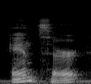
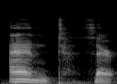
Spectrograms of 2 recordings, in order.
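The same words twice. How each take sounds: First: A very soft T sound is heard. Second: The T sound is strongly emphasized. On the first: The speaker calls it right. "se oye como una T, en verdad que sí, pero una T muy suave" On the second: The speaker calls it wrong. "no seamos tan enfáticos en la T"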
